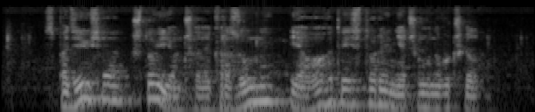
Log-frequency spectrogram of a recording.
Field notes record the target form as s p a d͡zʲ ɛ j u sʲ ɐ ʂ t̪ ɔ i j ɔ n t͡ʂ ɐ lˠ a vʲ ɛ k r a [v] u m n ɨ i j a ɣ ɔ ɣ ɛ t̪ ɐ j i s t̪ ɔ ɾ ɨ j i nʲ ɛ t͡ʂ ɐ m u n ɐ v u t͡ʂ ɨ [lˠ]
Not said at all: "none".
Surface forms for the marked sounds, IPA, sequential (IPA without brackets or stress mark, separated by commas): z, lˠ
